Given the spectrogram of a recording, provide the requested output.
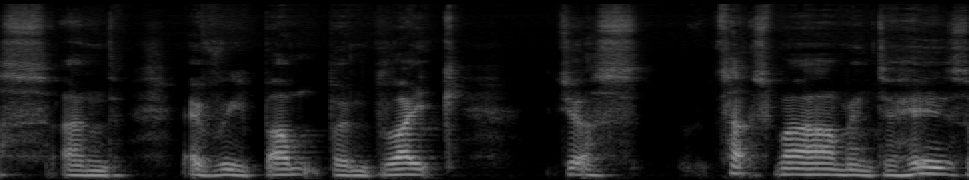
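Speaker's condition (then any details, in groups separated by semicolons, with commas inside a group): Motor neuron disease; progressive muscle wasting whole body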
